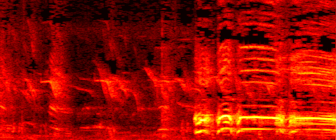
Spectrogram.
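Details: Turkeys on a farm near Sangrampur station in Kolkata. Faint scattered chirps are followed by a sudden loud run of harmonic, slightly wavering calls that lasts over a second and repeats in quick succession.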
